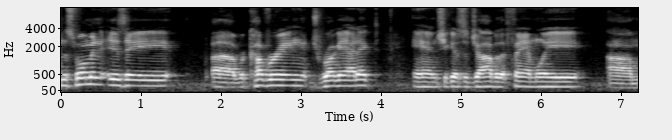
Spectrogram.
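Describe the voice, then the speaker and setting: A man with an average-pitched voice talks as the host of a book channel. His delivery is informal and conversational, wandering a little as he goes, like someone chatting straight to viewers. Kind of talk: casual book chat to camera.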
